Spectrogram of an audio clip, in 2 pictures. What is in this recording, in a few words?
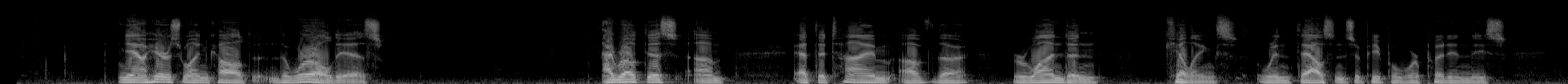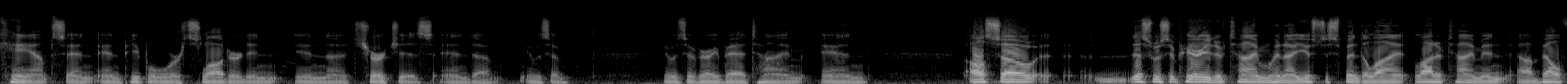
poem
